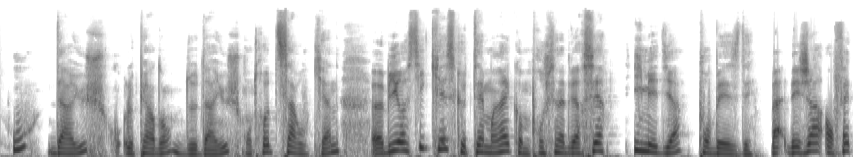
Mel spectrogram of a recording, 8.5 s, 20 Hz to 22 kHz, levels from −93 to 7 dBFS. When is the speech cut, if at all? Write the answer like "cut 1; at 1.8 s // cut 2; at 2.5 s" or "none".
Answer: cut 1; at 3.7 s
